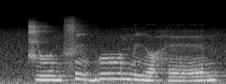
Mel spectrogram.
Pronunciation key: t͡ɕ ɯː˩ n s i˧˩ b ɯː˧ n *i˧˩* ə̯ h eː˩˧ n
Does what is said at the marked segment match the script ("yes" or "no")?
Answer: yes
